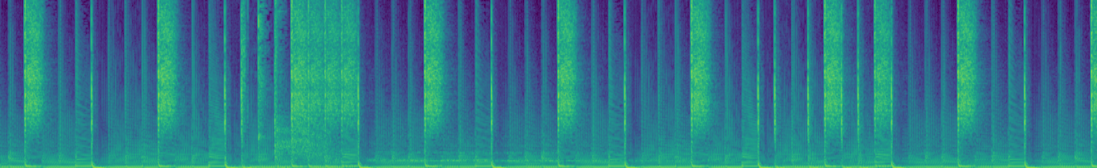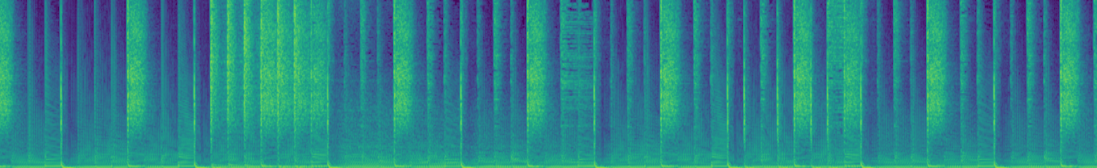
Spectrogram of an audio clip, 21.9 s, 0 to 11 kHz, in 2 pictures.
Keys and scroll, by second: 14.3 BackSpace.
